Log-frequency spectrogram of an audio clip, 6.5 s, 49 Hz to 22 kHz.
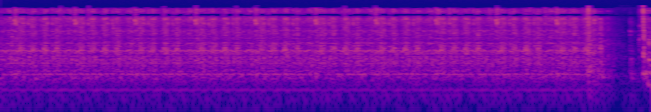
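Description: A Janome Memory Craft MC9450 sewing machine stitches an appliqué, running at a steady fast whir with a faint rhythmic chatter, close and continuous until it stops abruptly near the end.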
